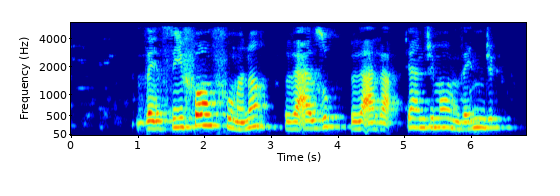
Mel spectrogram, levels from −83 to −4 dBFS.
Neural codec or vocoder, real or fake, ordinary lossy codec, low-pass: codec, 16 kHz, 8 kbps, FunCodec, trained on Chinese and English, 25 frames a second; fake; MP3, 24 kbps; 5.4 kHz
